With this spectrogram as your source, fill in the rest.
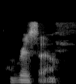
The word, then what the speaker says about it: RZA: And then I was building my Docker images just RZA, which I pronounced Rizza.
